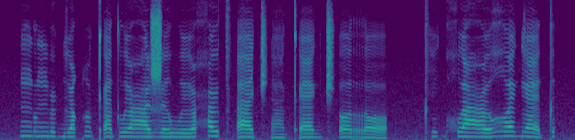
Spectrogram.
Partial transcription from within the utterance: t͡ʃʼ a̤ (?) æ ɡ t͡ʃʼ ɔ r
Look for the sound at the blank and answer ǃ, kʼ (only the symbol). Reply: kʼ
